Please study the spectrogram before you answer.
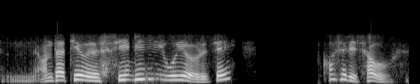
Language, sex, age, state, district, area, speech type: Nepali, male, 18-30, West Bengal, Kalimpong, rural, conversation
